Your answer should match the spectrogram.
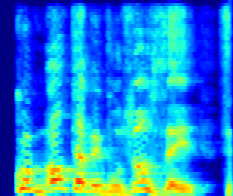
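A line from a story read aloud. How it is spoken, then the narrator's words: Indignant exclamation. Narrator (French): s'écria Aurora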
